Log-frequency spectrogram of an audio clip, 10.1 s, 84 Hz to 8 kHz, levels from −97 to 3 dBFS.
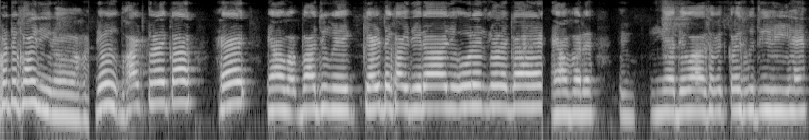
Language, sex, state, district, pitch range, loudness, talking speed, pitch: Hindi, male, Uttarakhand, Tehri Garhwal, 210-245 Hz, -20 LUFS, 205 wpm, 230 Hz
